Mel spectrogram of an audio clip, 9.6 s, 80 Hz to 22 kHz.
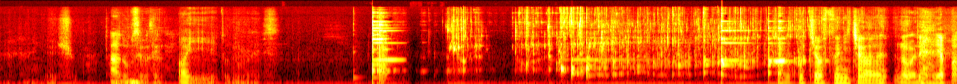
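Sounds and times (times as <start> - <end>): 
speech: 0.5 - 2.8, 7.9 - 9.5
light glassy tap: 3.6 - 8.3
glass clinking: 3.6 - 8.4
red wine pouring from a bottle into a glass: 3.6 - 8.4.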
